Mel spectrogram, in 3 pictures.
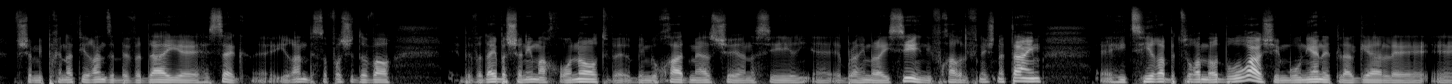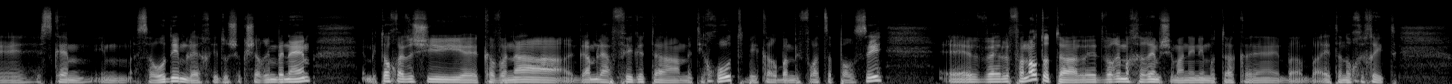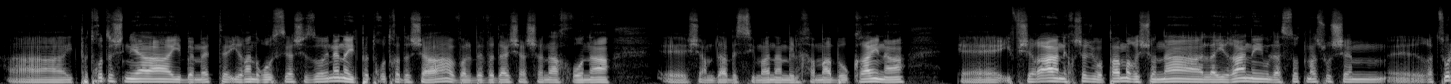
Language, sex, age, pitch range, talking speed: Hebrew, male, 30-49, 100-125 Hz, 105 wpm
